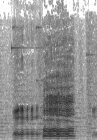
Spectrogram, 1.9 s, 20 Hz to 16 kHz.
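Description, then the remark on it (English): A sheep bleats loudly: a quavering cry, then a longer, stronger one, with the start of a third at the end. No talking. “The story broke that Dolly, a 7-month-old sheep, was the first clone of an adult mammal.”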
